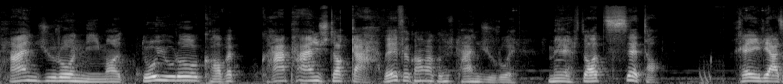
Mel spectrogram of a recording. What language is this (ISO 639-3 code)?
fas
